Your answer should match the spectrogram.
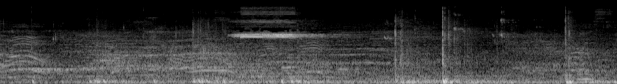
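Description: A referee's whistle blows once, short and steady, a little over two seconds in. About two seconds later comes a sharp smack of a hand striking a volleyball, the serve, with a few more ball hits around it. Shouting and talking voices run underneath.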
